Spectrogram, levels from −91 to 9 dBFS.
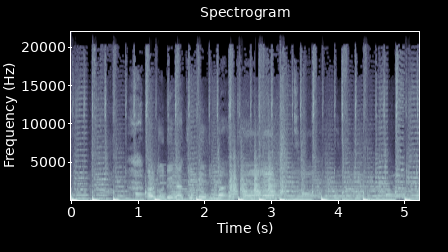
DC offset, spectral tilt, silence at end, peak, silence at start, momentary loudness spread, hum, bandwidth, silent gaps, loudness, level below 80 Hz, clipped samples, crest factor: under 0.1%; -5 dB/octave; 0 s; 0 dBFS; 0 s; 5 LU; none; over 20 kHz; none; -10 LUFS; -14 dBFS; 0.7%; 10 dB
